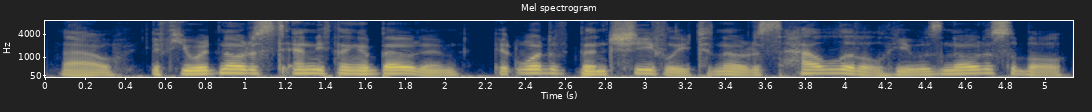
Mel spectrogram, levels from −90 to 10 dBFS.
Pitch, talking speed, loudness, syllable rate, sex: 115 Hz, 235 wpm, -17 LUFS, 6.8 syllables/s, male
